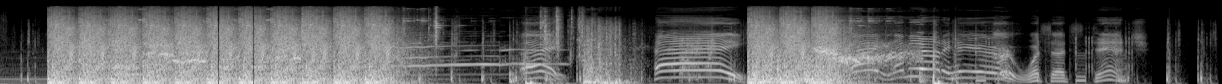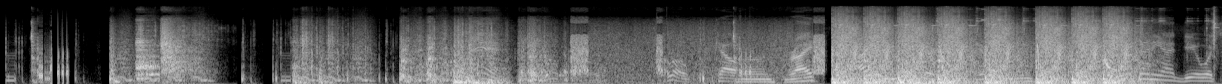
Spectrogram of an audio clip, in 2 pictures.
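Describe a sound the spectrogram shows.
A pistol fires rapid shots that ring loudly.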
